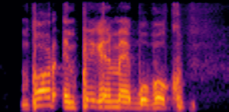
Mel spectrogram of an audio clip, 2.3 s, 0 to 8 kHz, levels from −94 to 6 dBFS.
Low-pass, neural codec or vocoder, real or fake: 7.2 kHz; codec, 16 kHz, 6 kbps, DAC; fake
